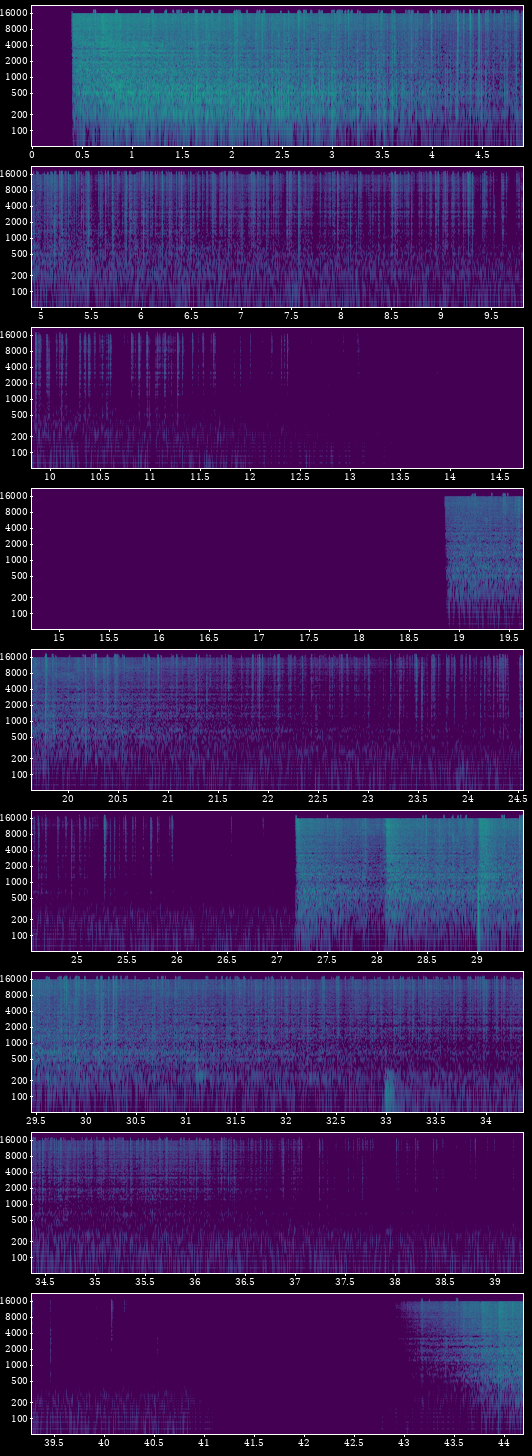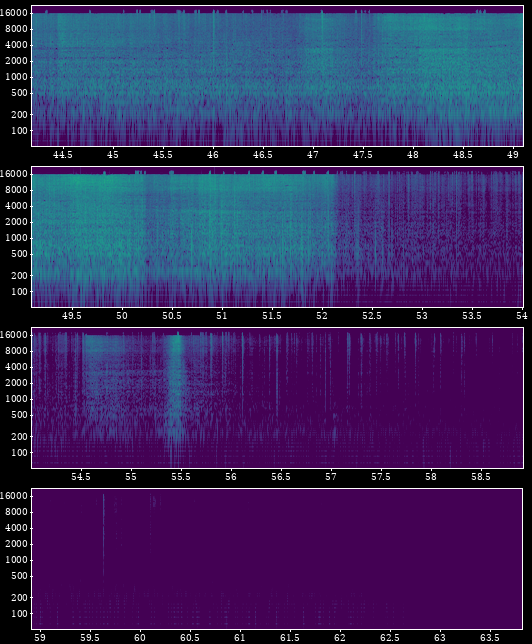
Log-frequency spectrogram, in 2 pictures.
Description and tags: Household - Kitchen - Frying Pan Sizzle
Frying pan on electric hob - dropping water on to the dry pan.
Frying, fizz, Pan, fry, sizzle, Frying-Pan, fizzling, cook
